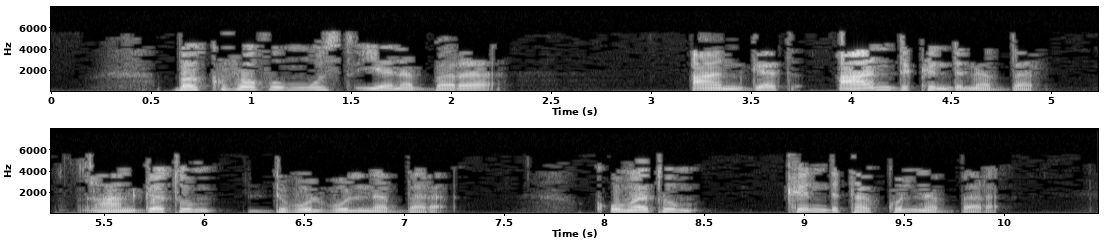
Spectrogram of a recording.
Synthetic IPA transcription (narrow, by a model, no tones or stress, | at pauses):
bəkʰufəfumwʊst̪ʼjɛnəbːəɾə | ʔanɡət̪ʔand̪kʰɨnd̪nəbːəɾ | anɡət̪ʰumd̪ɨβulbulnəbːəɾə | kʼumət̪ʰum | kʰɨnd̪t̪ʰəkːulnəbːəɾə̰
